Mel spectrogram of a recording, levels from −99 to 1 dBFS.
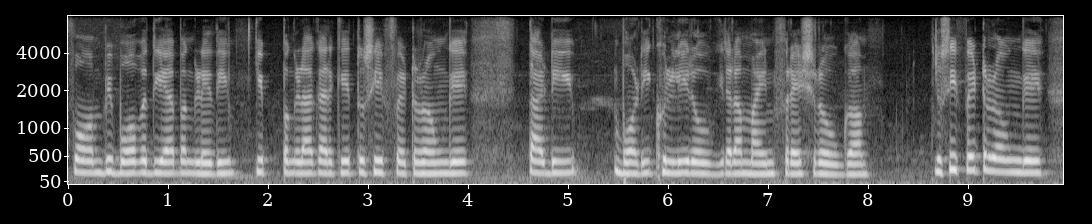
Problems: constant background noise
